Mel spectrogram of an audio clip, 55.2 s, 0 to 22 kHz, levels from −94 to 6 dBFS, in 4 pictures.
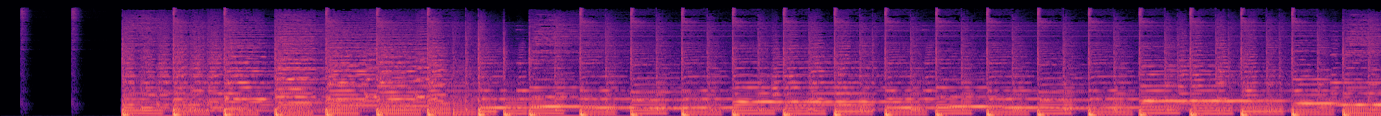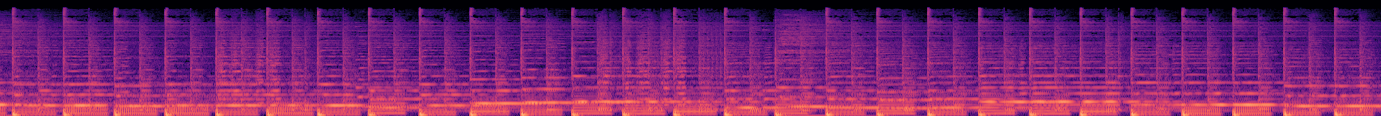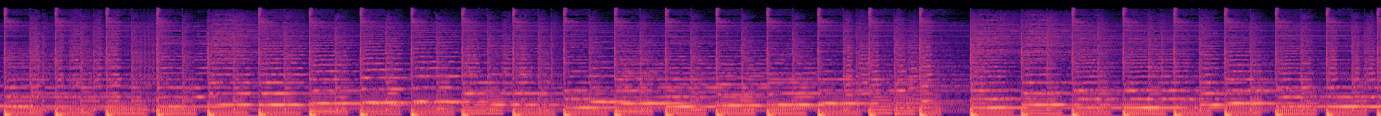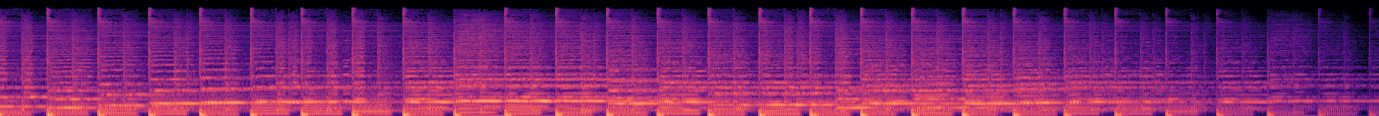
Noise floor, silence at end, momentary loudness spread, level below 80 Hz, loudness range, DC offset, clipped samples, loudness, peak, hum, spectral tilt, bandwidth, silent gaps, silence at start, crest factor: -52 dBFS; 0 s; 5 LU; -28 dBFS; 2 LU; under 0.1%; under 0.1%; -23 LUFS; -4 dBFS; none; -5.5 dB/octave; 17 kHz; none; 0.2 s; 18 dB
